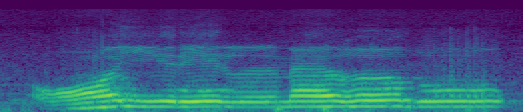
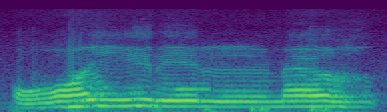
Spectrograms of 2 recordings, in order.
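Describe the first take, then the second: First: The ghain sound is doubled or held extra. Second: The ghain sound is said only once. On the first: The speaker calls it wrong. "cara yang salah" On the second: The speaker calls it right. "Dia kena baca dengan satu ghain sahaja dekat sini"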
